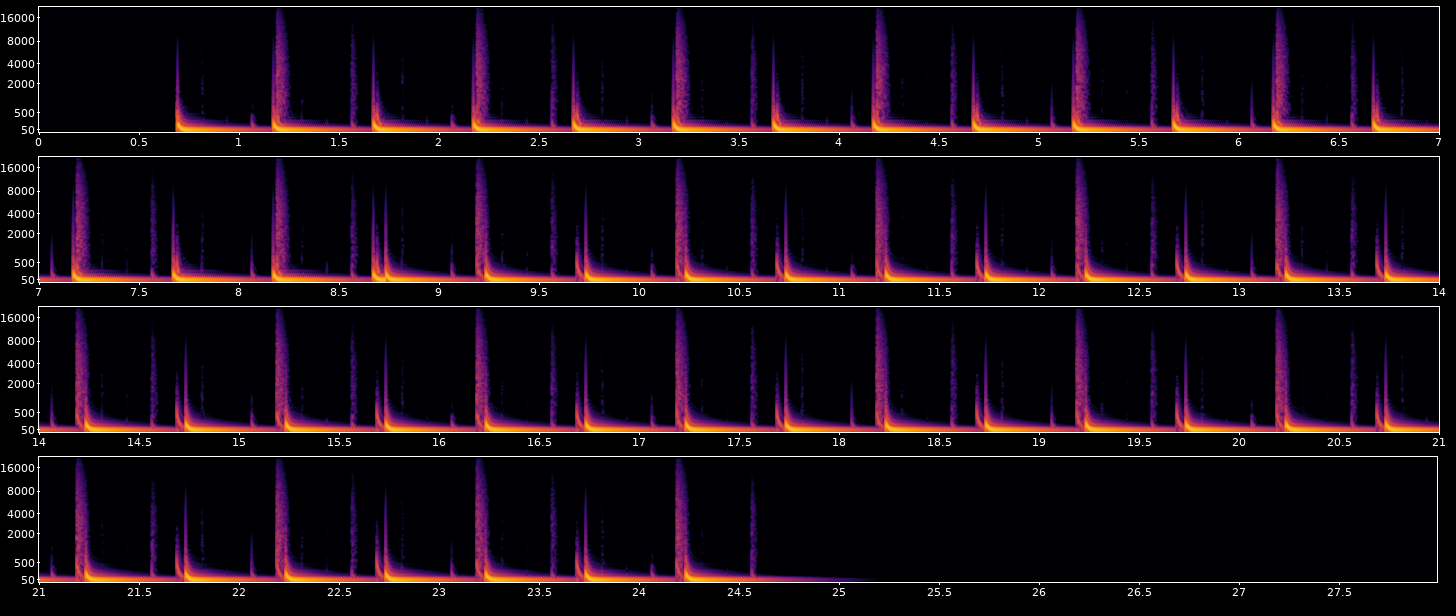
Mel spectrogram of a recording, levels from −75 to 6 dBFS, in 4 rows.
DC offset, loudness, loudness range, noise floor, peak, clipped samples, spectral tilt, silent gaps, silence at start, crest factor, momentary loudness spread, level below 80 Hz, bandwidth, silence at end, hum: under 0.1%; -19 LUFS; 1 LU; under -90 dBFS; -4 dBFS; under 0.1%; -7.5 dB/octave; none; 0.7 s; 12 dB; 5 LU; -18 dBFS; 10.5 kHz; 3.3 s; none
